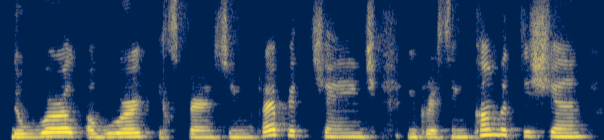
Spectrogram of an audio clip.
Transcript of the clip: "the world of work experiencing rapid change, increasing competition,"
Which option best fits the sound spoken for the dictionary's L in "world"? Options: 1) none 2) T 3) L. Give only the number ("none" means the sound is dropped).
3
